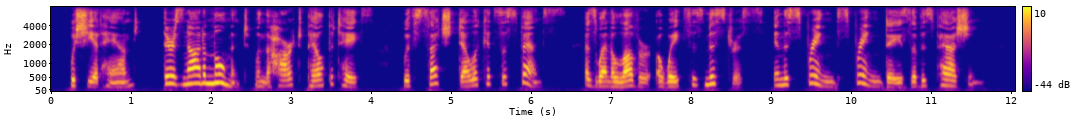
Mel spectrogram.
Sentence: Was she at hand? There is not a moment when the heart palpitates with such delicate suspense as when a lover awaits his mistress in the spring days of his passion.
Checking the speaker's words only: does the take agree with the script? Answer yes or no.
no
